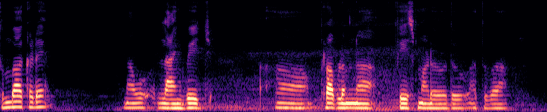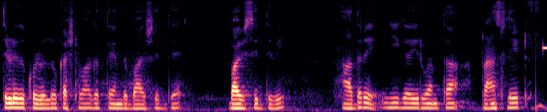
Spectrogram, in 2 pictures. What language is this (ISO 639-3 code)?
kan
